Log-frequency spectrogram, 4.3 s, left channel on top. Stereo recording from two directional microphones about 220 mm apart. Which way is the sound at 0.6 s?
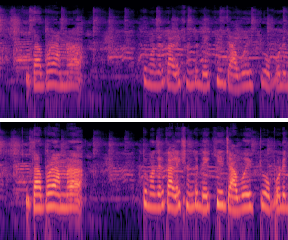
40° right (ahead or behind).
